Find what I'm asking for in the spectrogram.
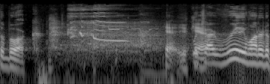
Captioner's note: audience laughing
